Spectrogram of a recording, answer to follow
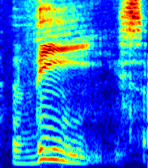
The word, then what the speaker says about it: these: These, not this, but these, con un sonido de I latina larga.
